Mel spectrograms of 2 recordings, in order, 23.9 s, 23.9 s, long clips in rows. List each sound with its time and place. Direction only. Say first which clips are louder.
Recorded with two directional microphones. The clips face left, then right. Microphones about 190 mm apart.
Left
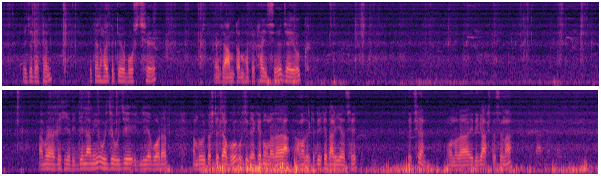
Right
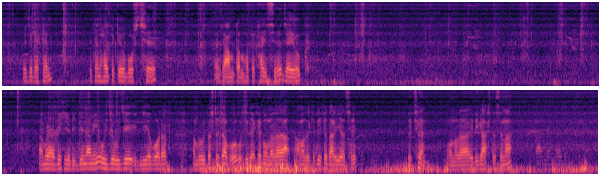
0.4 s speech: right 2 dB; 15° right (ahead or behind)
1.8 s speech: right 2 dB; 15° right (ahead or behind)
4.4 s speech: right 1 dB; 10° right (ahead or behind)
12.6 s speech: right 3 dB; 20° right (ahead or behind); by 19.0 s centre (ahead or behind)
20.1 s speech: right 1 dB; 5° right (ahead or behind)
